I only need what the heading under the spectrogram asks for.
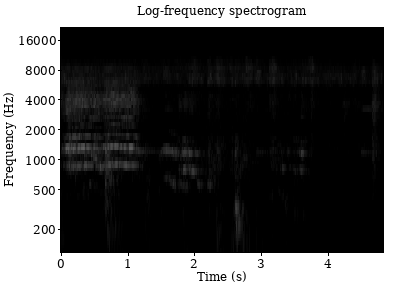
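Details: Goats indoors in the barn on a snowy night, demanding their grain during evening chores. A long, loud, harmonic bleat opens the clip, followed by softer wavering calls and shuffling in the barn.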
